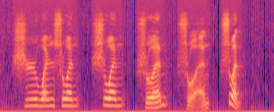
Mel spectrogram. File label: "shun", chinese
